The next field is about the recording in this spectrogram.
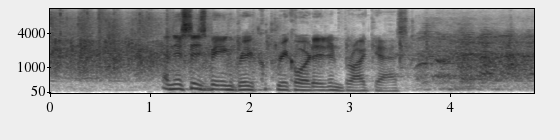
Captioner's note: laughter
